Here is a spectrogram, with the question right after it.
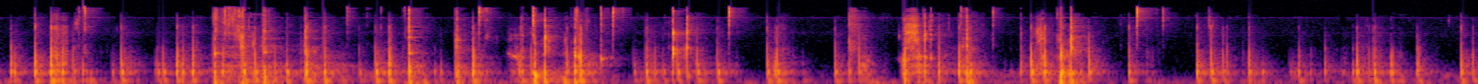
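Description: Fingertips and nails tap and scratch the cover of a medium-sized teal hardcover notebook, solid and closed, held upright in both hands near the microphone. A steady run of quick, dry taps comes in uneven bursts with short pauses between them. Each tap is a hollow, low-mid knock that dies away almost at once.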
